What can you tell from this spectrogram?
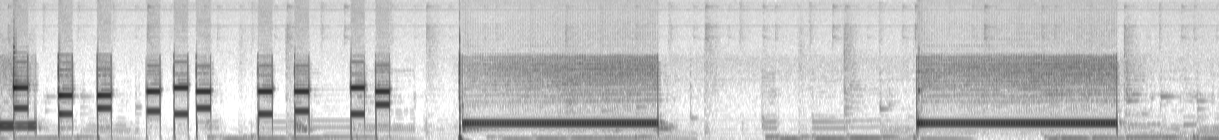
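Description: A rapid series of touch-tone beeps as a phone number is dialed to call a man, followed by two long, steady ringback tones separated by a pause, heard clearly with no talking.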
